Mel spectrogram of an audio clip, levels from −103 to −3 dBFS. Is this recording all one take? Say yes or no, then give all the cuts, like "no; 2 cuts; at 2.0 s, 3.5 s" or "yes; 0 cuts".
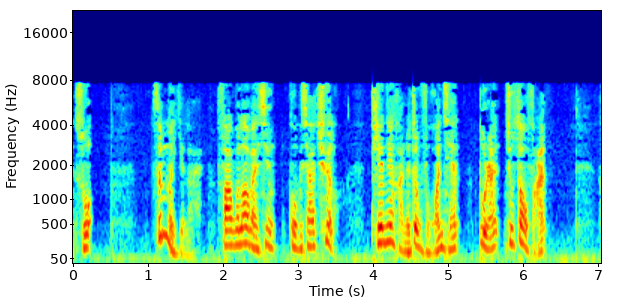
no; 1 cut; at 1.8 s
